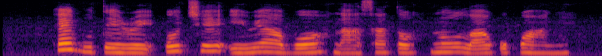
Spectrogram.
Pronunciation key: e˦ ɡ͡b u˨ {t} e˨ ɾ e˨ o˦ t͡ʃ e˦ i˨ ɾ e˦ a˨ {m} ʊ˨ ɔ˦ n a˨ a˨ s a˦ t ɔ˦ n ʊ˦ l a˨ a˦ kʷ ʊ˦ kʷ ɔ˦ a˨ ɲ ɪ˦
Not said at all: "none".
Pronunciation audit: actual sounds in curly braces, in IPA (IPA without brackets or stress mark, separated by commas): t, b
